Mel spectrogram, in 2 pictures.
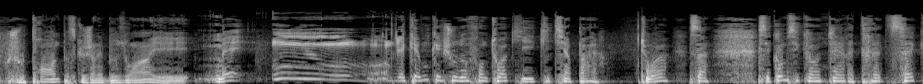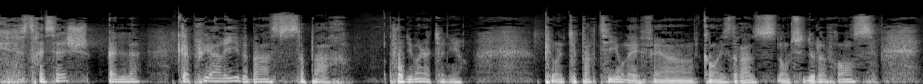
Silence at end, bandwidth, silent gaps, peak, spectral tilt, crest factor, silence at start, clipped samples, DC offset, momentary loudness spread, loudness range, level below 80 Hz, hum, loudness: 0 s; 12.5 kHz; none; 0 dBFS; -4.5 dB/octave; 16 dB; 0 s; under 0.1%; under 0.1%; 7 LU; 1 LU; -34 dBFS; none; -16 LUFS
